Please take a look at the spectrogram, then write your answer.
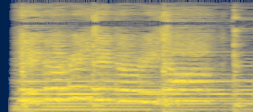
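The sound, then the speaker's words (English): A bright, tinkling 'Hickory Dickory Dock' premium audible clock chime plays a short melody, with several ringing notes sounding one after another, fairly loud, with no voices. “Hickory Dickory Dock.”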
